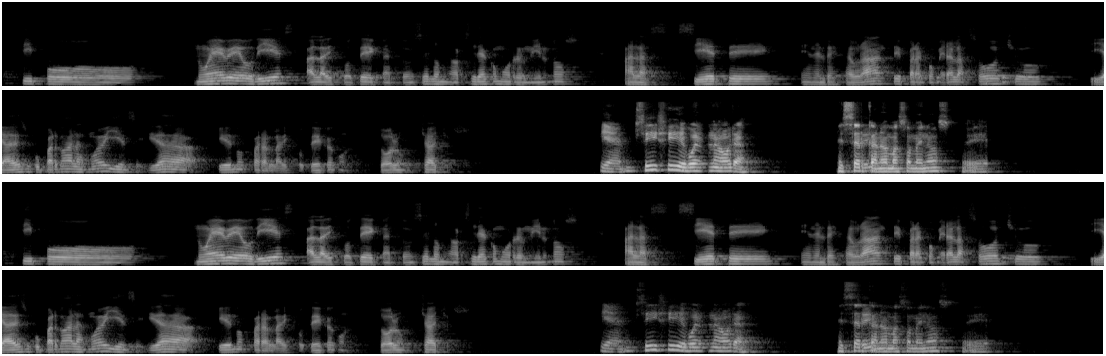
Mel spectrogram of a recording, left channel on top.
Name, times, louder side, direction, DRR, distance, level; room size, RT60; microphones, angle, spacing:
voice 1, 0.2-1.3 1.9-5.6 6.2-6.5 6.8-7.7 8.0-10.4 10.9-14.5 14.8-15.4 19.6-19.8, right 1 dB, 10° right, 0.4 m, -30 dB
voice 2, 17.0-18.5 19.4-20.9, left 7 dB, 80° left, 0.4 m, -23 dB
9.3 x 6.4 x 5.6 m
head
